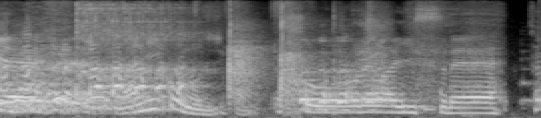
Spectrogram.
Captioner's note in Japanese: 一同・スタッフ：笑い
